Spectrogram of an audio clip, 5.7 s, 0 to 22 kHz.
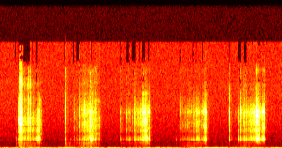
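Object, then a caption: Metal microphone housing scratched with fingernails. Long fingernails on one hand scratch and tap the top of a 3Dio microphone's hollow metal box. Bursts of bright scratching repeat about every second over a steady low hum.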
